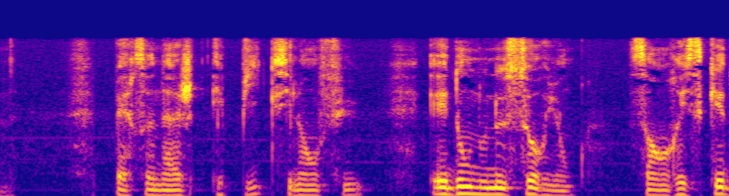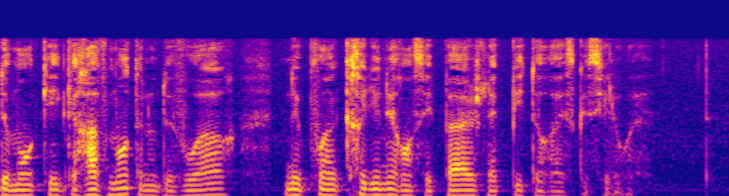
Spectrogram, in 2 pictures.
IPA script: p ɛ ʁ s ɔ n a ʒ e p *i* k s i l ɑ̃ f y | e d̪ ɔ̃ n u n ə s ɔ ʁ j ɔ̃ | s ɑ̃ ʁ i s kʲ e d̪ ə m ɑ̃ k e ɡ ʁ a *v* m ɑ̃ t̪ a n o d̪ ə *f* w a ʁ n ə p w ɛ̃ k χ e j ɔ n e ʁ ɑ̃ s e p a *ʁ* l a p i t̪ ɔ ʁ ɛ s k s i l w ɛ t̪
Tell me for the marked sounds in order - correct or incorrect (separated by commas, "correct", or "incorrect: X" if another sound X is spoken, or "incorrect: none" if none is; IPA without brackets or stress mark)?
correct, correct, incorrect: v, incorrect: ʒ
